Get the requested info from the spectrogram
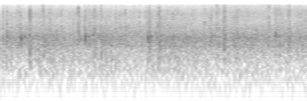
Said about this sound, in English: Well, welcome everyone. You can clap for that. Go ahead. You don't have to be shy.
